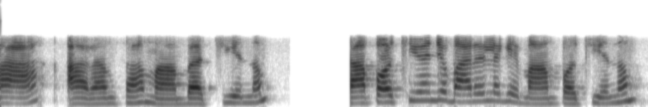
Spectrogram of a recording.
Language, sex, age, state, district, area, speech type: Sindhi, female, 45-60, Rajasthan, Ajmer, urban, conversation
